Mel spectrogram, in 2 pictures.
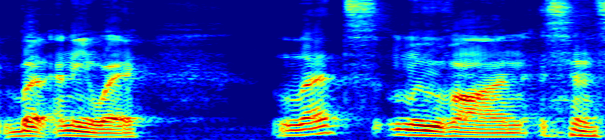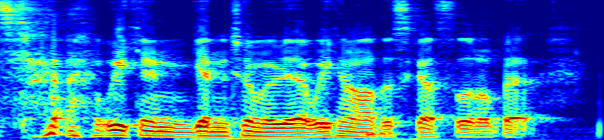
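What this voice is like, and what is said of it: Weak, fading sick voice. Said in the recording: “I'm a little sick. If you cannot tell, my voice is kind of fading from me.”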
